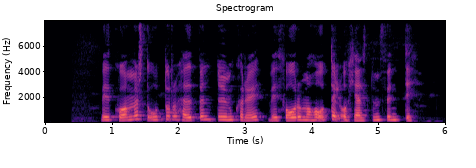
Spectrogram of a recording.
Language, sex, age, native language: Icelandic, female, 40-49, Icelandic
